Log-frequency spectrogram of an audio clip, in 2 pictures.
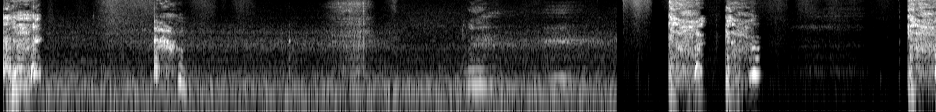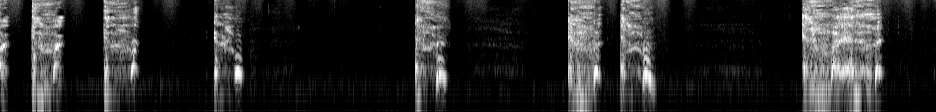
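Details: Adult with a cold: repeated harsh, dry-sounding coughs in short bursts, many in pairs.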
